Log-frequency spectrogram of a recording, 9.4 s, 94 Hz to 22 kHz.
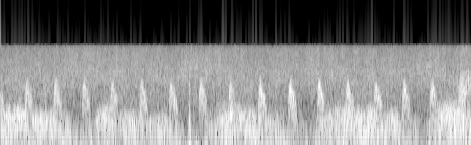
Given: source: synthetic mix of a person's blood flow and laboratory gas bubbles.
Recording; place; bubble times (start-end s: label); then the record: Doppler ultrasound of blood flow; subclavian vein
9.04-9.43 s: bubbles
From the record:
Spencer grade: 1 (occasional bubble signal discernible with the cardiac motion signal, with majority of cardiac periods free of bubbles); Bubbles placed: anywhere in the cardiac cycle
